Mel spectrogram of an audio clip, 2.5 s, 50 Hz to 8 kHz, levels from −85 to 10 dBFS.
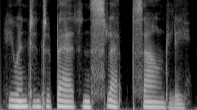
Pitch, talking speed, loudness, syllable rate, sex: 140 Hz, 195 wpm, -19 LUFS, 3.9 syllables/s, female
